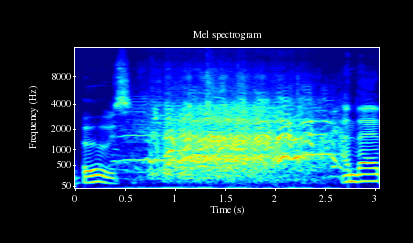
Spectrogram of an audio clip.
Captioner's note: crowd laughs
